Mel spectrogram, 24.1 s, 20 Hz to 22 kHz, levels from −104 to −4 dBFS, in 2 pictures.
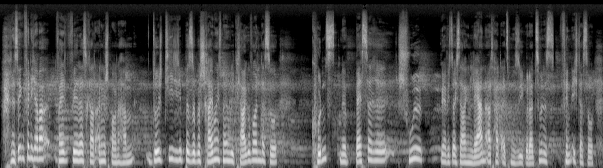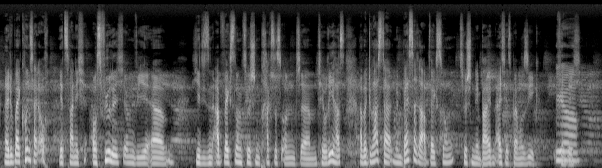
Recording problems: echo of what is said; faint; throughout; 380 ms later, 20 dB below the speech

